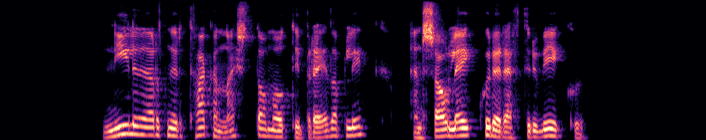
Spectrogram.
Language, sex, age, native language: Icelandic, male, 40-49, Icelandic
